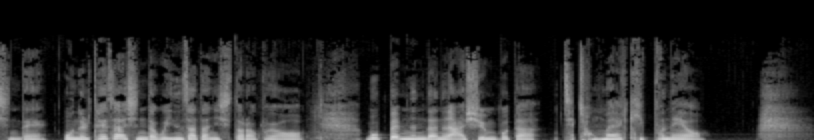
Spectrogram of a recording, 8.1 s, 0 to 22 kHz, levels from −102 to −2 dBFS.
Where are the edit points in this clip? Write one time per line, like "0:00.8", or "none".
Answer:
0:05.7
